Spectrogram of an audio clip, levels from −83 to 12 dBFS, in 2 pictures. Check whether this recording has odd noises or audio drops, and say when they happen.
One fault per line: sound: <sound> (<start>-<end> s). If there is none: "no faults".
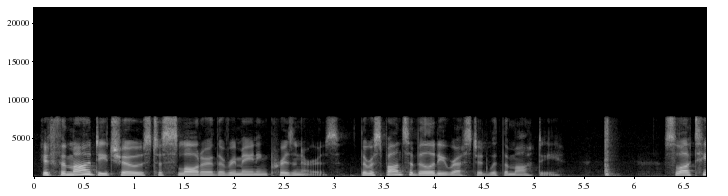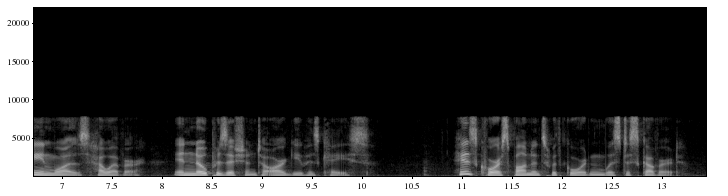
sound: thud (5.7-5.9 s)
